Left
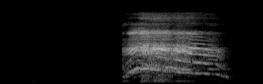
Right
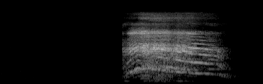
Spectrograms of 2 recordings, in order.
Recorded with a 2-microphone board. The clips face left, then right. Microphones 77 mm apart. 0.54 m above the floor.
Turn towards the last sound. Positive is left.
turn(degrees=25)  # may be behind; listen again after turning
